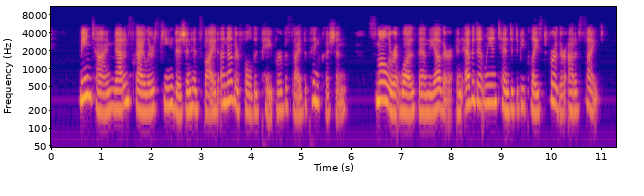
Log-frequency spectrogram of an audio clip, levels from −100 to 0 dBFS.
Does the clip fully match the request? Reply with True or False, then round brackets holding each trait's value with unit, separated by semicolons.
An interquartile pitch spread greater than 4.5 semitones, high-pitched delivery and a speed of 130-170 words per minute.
True (4.9 semitones; 210 Hz; 155 wpm)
